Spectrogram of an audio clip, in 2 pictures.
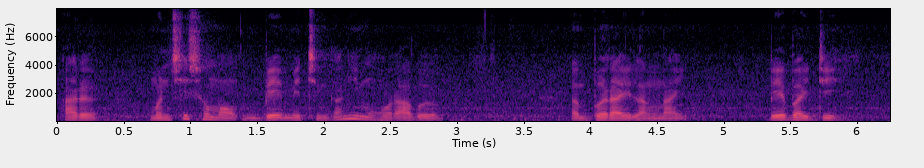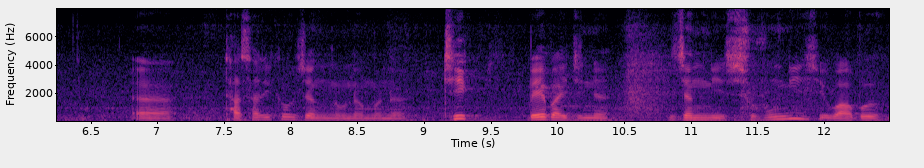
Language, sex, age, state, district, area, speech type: Bodo, male, 30-45, Assam, Kokrajhar, rural, spontaneous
